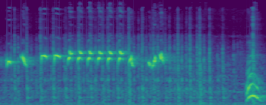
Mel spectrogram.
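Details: Greater green leafbird with a large body, its voice used to encourage silent birds to sing; a run of about eight evenly spaced clear whistled notes, a short twitter, a pause, then one lower harsh burst.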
